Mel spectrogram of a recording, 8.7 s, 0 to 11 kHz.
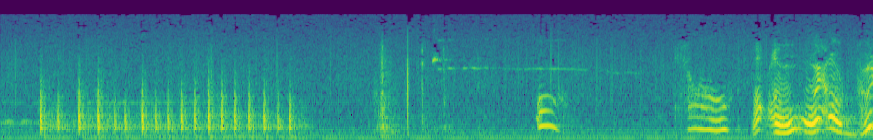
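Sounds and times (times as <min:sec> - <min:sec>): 
knocking on a wooden door: 0:00.4 - 0:03.1
speech: 0:07.7 - 0:08.7.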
